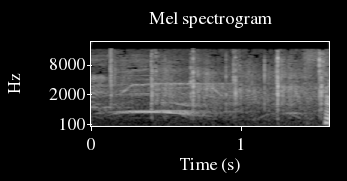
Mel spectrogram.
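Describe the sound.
A crowd cheers briefly in answer to being asked who is rooting for the New England Patriots, with whoops and a high rising whistle over a steady wash of voices and scattered claps, ending in a louder burst.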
